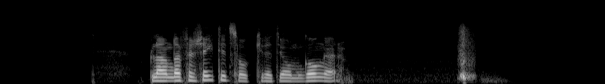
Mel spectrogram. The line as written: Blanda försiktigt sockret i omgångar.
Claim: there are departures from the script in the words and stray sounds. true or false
true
